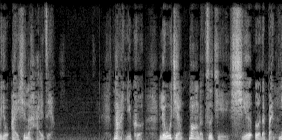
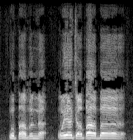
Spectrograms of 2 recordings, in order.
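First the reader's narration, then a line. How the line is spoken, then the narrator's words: Crying. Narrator (Chinese): 欢欢哭了起来，说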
